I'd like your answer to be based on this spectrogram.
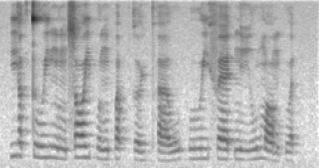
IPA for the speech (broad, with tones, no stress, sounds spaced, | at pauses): j ɐ˥ k̚ t̪ uː˧ j ŋ ʊ˨ ŋ s ɔː˥ j p ʊ˨˥ ŋ p ɐ˨˥ p̚ k ɵ˨˥ ɥ pʰ ɐ˨˥ w | uː˧ j f ɛː˧ t̚ n̪ iː˨˥ w m ɔː˨˩ m kʷ ɐ˨ t̚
